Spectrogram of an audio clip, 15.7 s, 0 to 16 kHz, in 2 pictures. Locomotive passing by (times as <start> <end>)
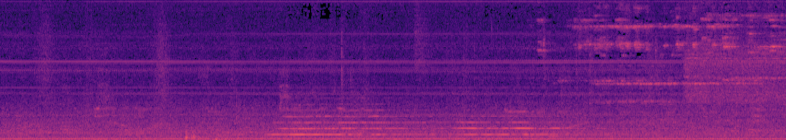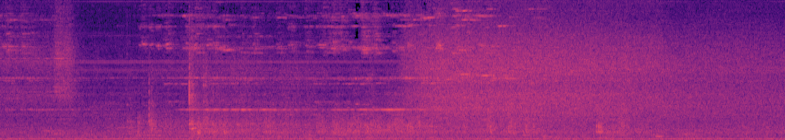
9.1 15.7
